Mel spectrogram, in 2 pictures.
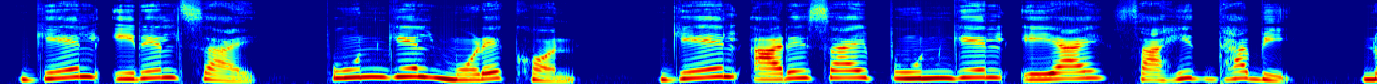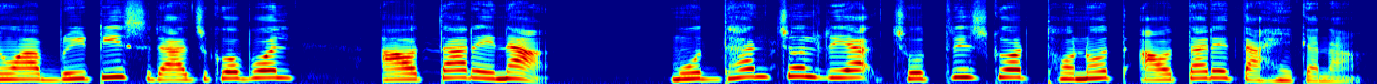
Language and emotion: Santali, neutral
